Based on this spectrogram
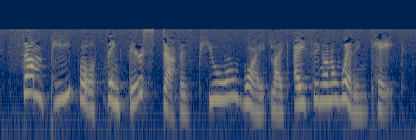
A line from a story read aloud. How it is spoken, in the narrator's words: Coco raised her voice and said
